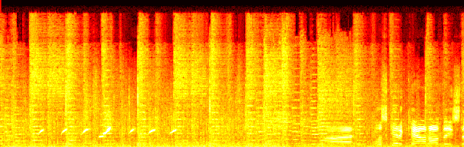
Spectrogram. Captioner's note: whistling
